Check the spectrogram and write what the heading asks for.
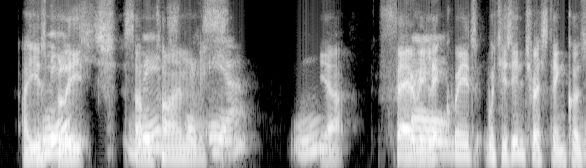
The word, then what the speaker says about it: Fairy: Fairy liquid, which is interesting because in Spanish pronunciation, you say fiery. Fairy. But we say fairy because fairy is other in Spanish.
